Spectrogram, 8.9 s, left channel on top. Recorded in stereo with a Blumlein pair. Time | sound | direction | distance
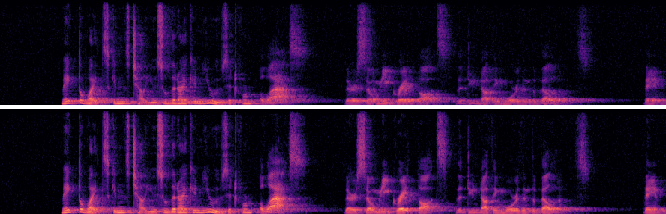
0.8 | a woman speaking | 10° right | 0.7 m
3.5 | a man speaking | 65° right | 0.9 m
